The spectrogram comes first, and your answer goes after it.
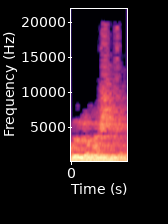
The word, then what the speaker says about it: honest: An honest man because of H is not pronounced. An honest man.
